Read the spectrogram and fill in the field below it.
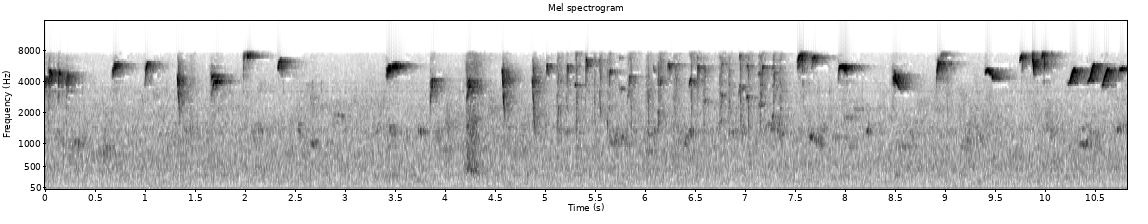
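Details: Kolibri ninja sunbird masteran training recording of full song: fast sequences of high, piercing tweets and clipped chirps, bunched into rattling runs, steady through the clip with light background hiss.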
